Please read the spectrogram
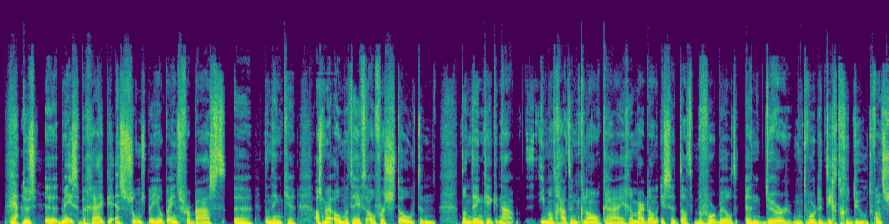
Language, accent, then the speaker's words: Dutch; The Hague, South Holland, Netherlands; Als mensen aan mij gingen vragen, waar kom je vandaan? Dat ik dan heel erg, dat ik al zei, ik kom uit Den Haag.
